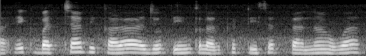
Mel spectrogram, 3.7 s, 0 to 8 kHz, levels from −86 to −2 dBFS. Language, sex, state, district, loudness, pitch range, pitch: Hindi, female, Jharkhand, Palamu, -16 LUFS, 190-210 Hz, 195 Hz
